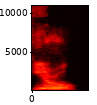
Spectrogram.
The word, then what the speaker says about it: hero: que significa Ecos Hero este es una H aspirada que se eh pronuncia como una gran J Por eso digo Hero significa Hero qué es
